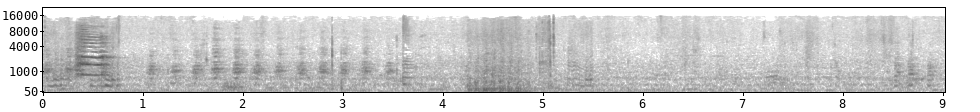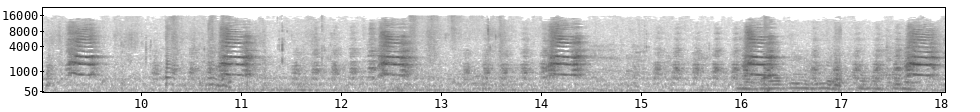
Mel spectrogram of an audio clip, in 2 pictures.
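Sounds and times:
chicken clucking and calling: 0.0s - 3.6s, 8.4s - 18.0s.

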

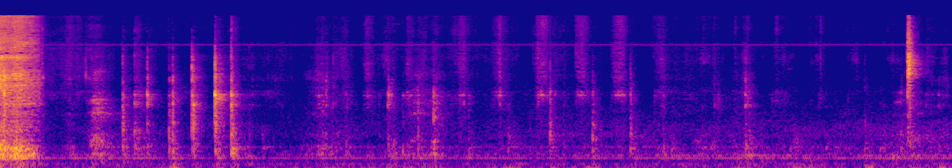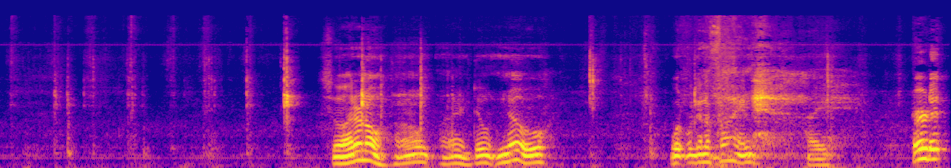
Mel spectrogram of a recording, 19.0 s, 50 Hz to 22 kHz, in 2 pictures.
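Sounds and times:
clicks and taps of tools: 1.2s - 2.6s, 11.6s - 14.1s.

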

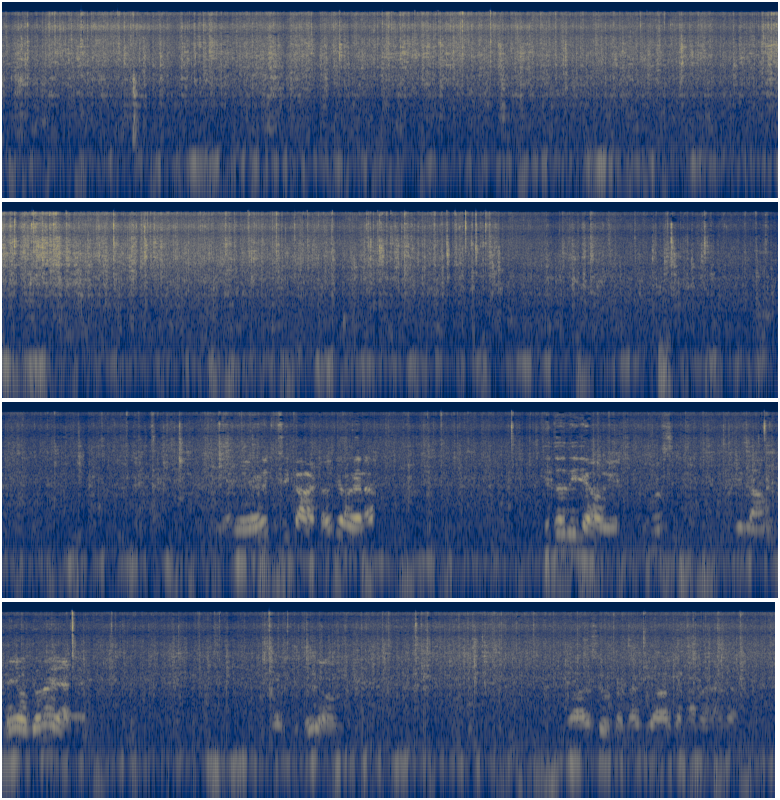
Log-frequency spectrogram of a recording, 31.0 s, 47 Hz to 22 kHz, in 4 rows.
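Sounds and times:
car engine and road rumble: 0.0s - 31.0s
heavy rain on car roof: 0.0s - 31.0s.

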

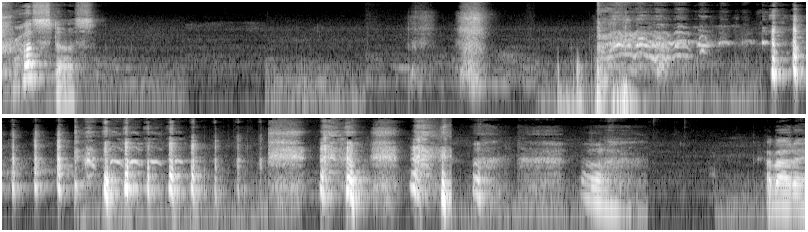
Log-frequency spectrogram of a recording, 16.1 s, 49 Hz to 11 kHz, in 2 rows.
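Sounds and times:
man laughing heartily: 5.9s - 13.0s.

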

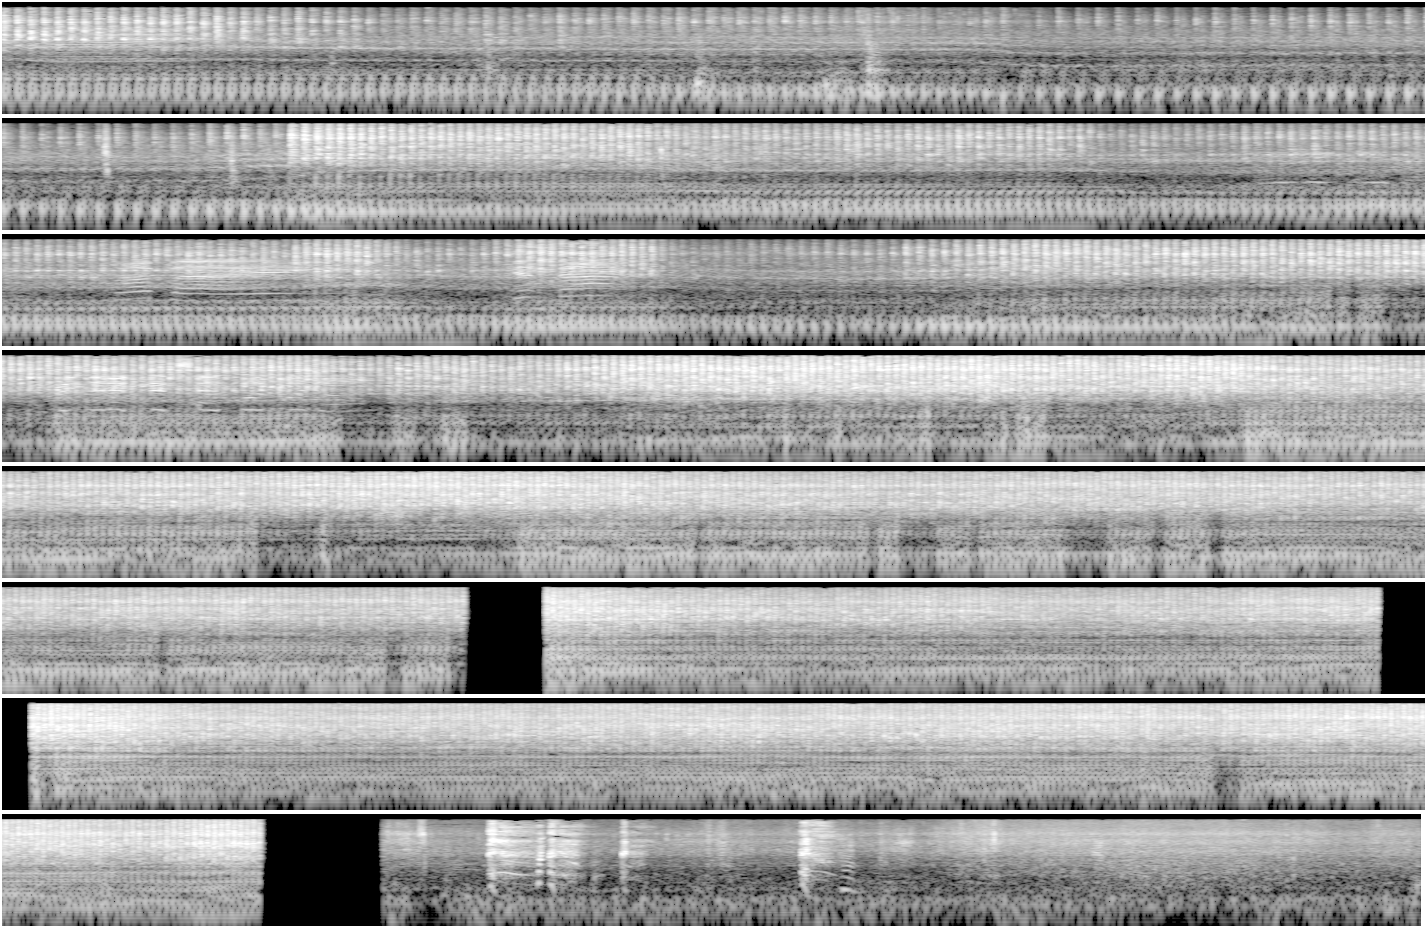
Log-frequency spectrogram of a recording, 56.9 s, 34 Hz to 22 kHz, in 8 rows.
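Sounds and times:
boat engine running: 0.0s - 51.1s, 51.7s - 56.9s
wind: 0.0s - 56.9s
waves washing onto shore: 53.0s - 56.9s.

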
